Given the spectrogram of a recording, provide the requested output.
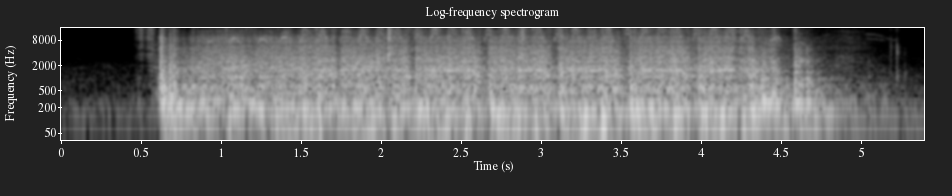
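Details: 1958 Morris Minor ute (LCV pick-up) engine, sat 20 years, during a compression test on cylinder three: about four seconds of steady, even cranking near 220 beats a minute, no lazy strokes; compression looks healthy.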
